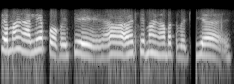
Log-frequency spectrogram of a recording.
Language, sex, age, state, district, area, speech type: Maithili, female, 45-60, Bihar, Muzaffarpur, rural, conversation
